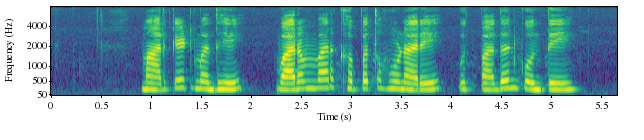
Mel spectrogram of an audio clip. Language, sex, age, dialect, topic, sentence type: Marathi, female, 31-35, Standard Marathi, agriculture, question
